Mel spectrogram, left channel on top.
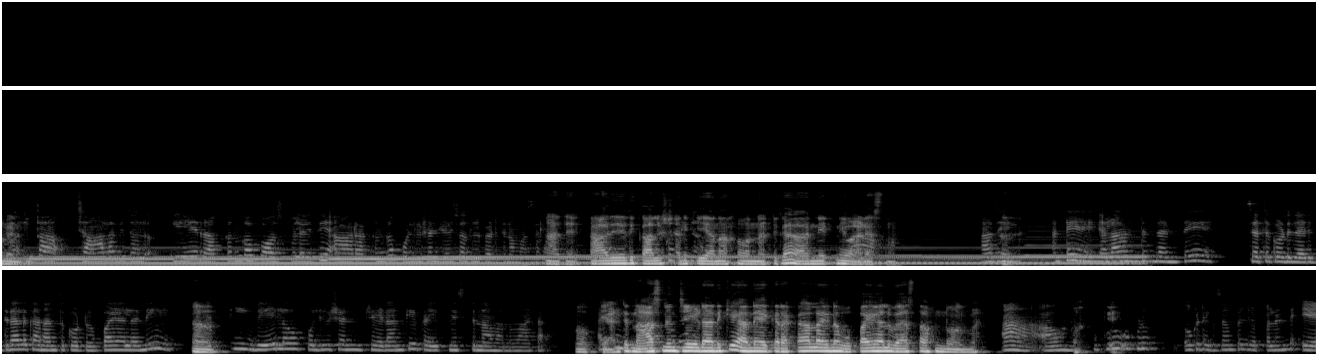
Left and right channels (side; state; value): left; silent; digital silence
